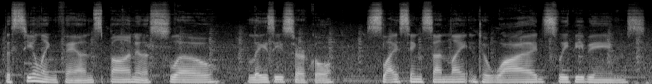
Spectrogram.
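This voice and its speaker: A man's voice: on the low side, flat delivery, a little slow. A man narrating an atmospheric audiobook story from a script. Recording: music behind the voice.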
